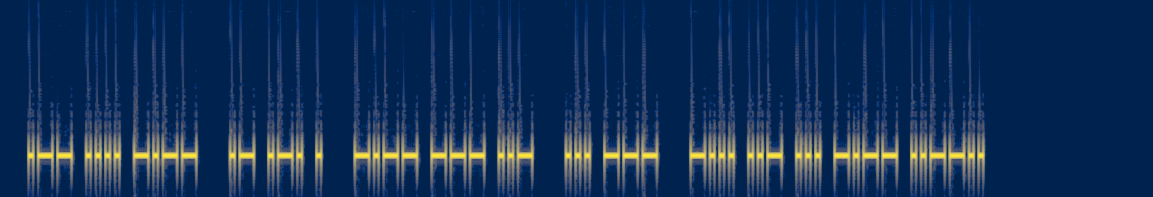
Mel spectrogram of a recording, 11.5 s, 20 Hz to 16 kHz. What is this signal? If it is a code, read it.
Morse code, heard as a keyed tone, about 25 wpm, 700 Hz. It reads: WHY ARE YOU SO BUSY?
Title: Sentences from Top 1000 Words - Review Part 3 - 25wpm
